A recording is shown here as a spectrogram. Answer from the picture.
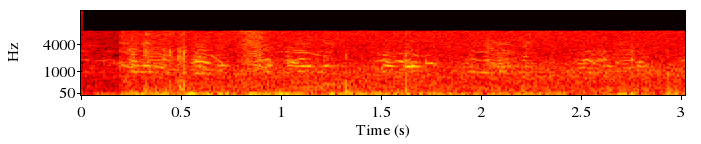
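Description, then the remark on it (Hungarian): A flock of white-fronted geese flying in V formation calls continuously, many overlapping high yelping honks layered into a dense, busy chorus. “És jól is hallatszik, hogy azt mondják, hogy lilik.”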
